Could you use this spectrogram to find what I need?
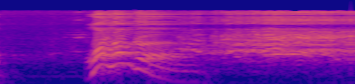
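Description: A man calls out a score loudly through a microphone, drawing out the words.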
